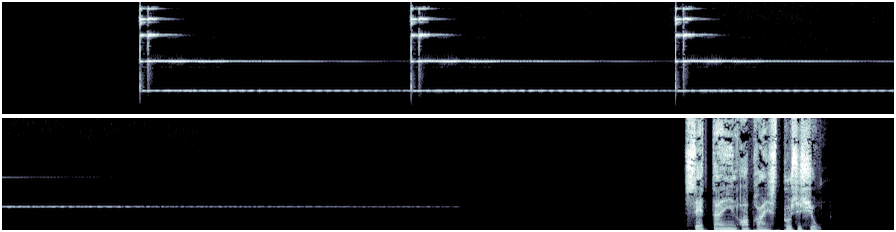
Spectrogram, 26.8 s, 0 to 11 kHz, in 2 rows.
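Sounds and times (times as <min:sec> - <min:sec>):
meditation bell struck to begin a meditation exercise: 0:02.1 - 0:20.3
speech: 0:23.8 - 0:25.8.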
